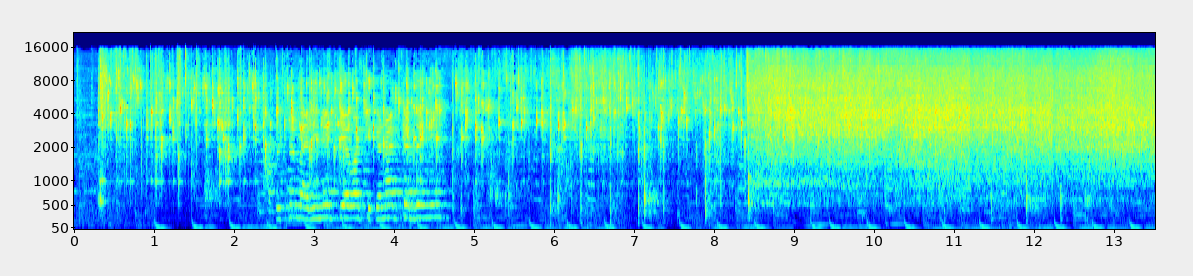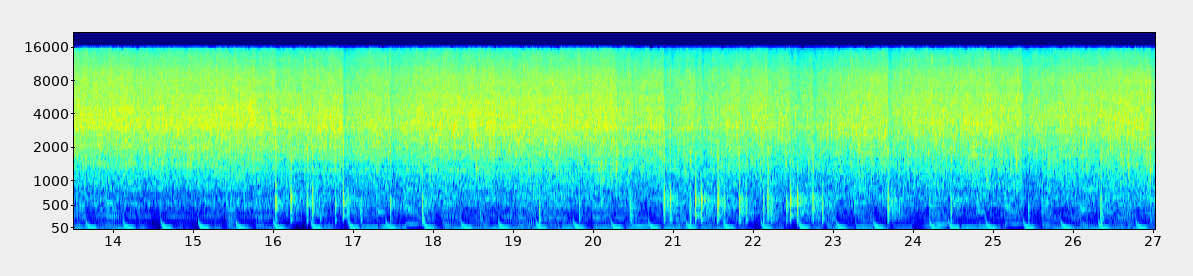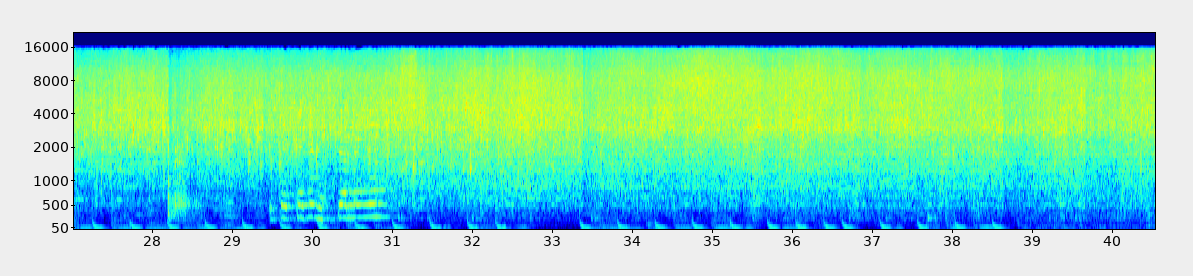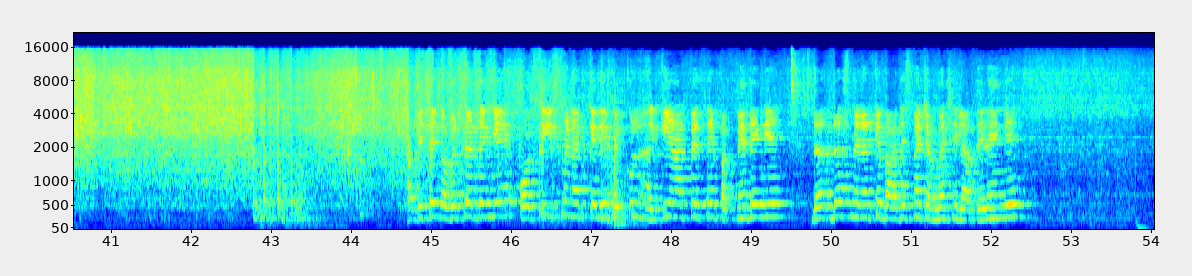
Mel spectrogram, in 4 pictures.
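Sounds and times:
chicken sizzling in hot oil: 0.0s - 54.0s
spatula stirring: 0.3s - 13.0s.

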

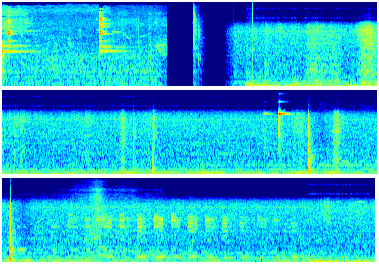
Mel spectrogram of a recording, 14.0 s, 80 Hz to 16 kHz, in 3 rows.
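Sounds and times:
metallic clink: 0.0s - 0.5s, 1.2s - 1.6s, 8.0s - 8.5s.

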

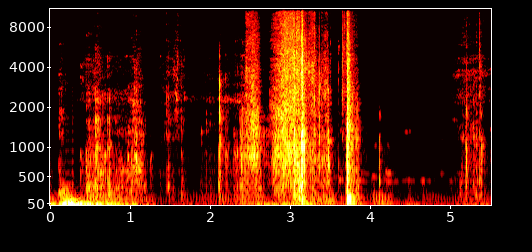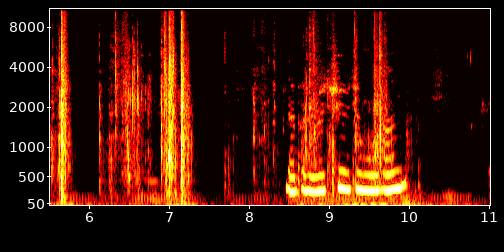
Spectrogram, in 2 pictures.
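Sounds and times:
foil pouches crinkling: 5.1s - 7.3s, 8.1s - 10.0s.

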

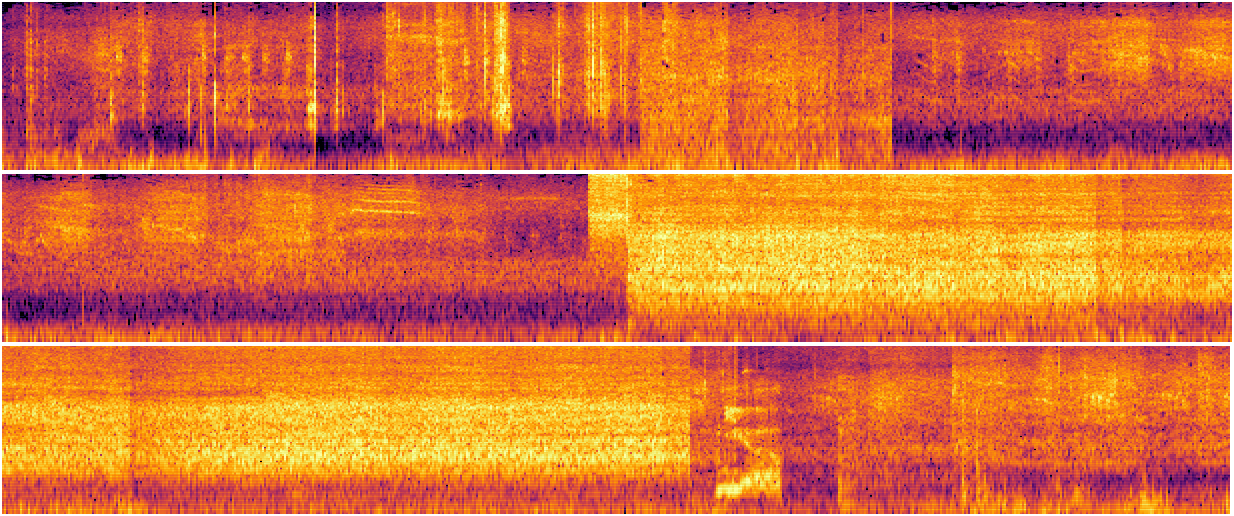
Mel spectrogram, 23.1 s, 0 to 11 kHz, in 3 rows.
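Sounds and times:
low rumble: 3.6s - 6.5s, 11.6s - 19.8s
gas burner hissing: 11.3s - 23.0s.

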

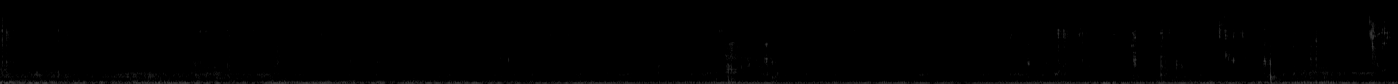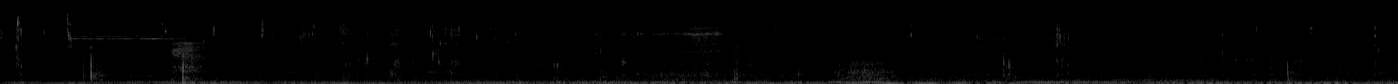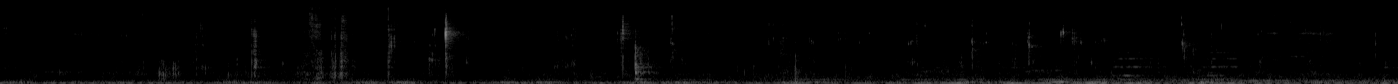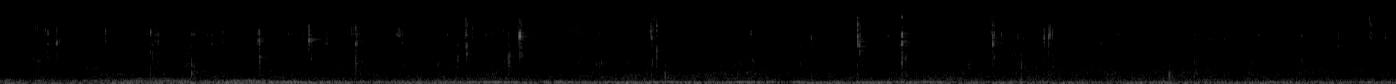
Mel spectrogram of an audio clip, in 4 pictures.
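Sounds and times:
chewing and mouth clicks: 0.0s - 55.9s
food crunching: 0.0s - 55.9s
low steady hum: 0.0s - 55.9s.

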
